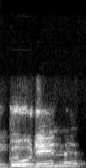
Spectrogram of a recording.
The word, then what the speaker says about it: Bowdoin: I always pause on our introduction slide just because you say Bowdoin, but it's spelled like this, and that's always a little awkward.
